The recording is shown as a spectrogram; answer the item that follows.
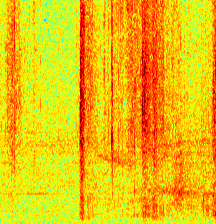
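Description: Footsteps crunching softly on gravel while walking with a handheld camera, with one sharp click a little before halfway through.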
